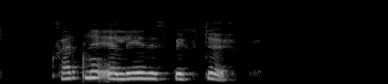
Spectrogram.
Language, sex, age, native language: Icelandic, female, 10, Icelandic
